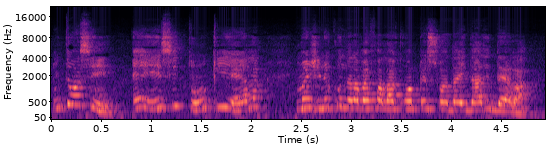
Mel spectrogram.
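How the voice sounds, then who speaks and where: This father talks fast in an extremely high voice, recounting his family in a casual, emphatic testimony. His delivery is animated, and "entendeu?" keeps coming up as he checks he's followed. The room is echoey with faint background noise.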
